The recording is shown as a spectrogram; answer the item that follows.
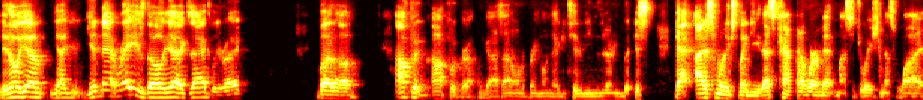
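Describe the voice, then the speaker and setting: A man at a medium pitch and fairly quick pace, with very wide pitch swings and big swings in loudness. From Texas, Fort Worth. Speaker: YouTuber. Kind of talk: casual livestream chat. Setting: livestream at home. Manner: loud, trying to quiet down.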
